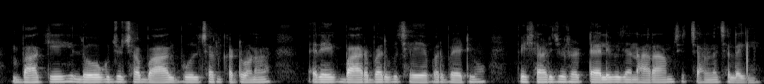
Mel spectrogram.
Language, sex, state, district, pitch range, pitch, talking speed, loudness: Hindi, male, Uttarakhand, Tehri Garhwal, 105-115 Hz, 110 Hz, 190 wpm, -19 LUFS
